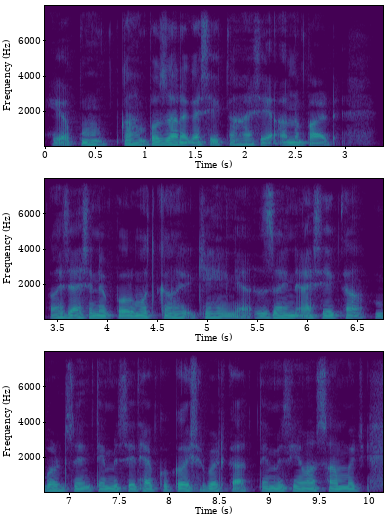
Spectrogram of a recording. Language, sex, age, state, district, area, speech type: Kashmiri, male, 45-60, Jammu and Kashmir, Bandipora, rural, spontaneous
